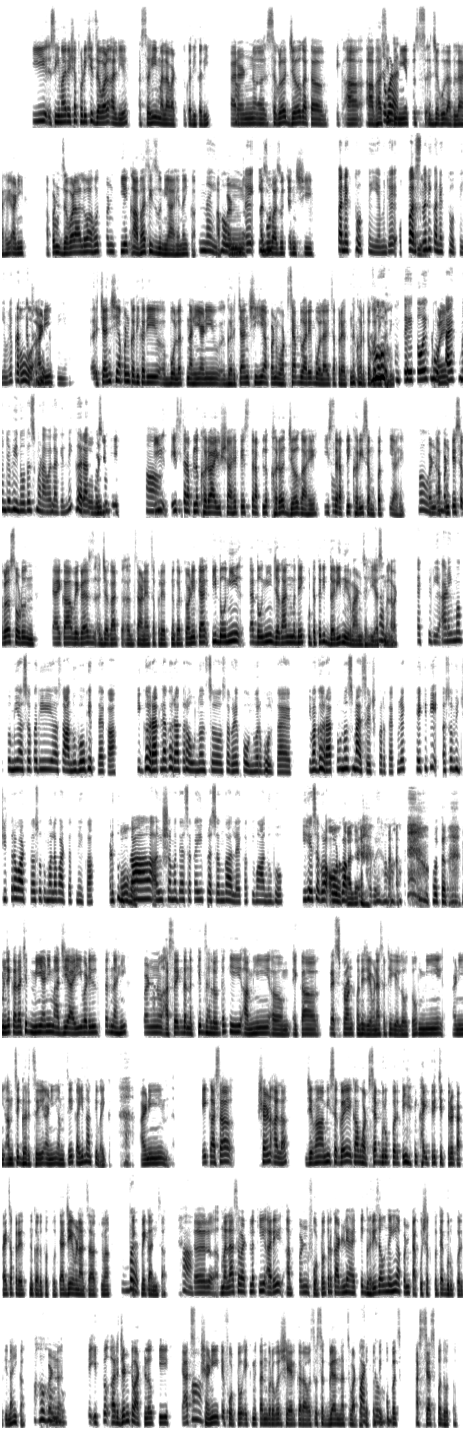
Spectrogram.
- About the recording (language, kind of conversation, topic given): Marathi, podcast, ऑनलाइन काय शेअर करायचे याची निवड तुम्ही कशी करता?
- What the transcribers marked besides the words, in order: tapping; in English: "कनेक्ट"; unintelligible speech; in English: "कनेक्ट"; laughing while speaking: "करतो"; laughing while speaking: "हो"; chuckle; laughing while speaking: "होतं"; laughing while speaking: "हां, हां"; in English: "रेस्टॉरंट"; laughing while speaking: "ग्रुप वरती काहीतरी चित्र टाकायचा"; in English: "ग्रुप"; in English: "ग्रुप"; in English: "शेअर"; other noise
